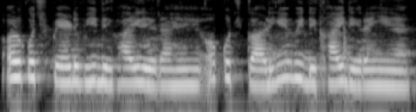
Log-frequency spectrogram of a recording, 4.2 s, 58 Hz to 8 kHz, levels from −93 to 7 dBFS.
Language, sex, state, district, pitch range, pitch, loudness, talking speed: Hindi, female, Madhya Pradesh, Bhopal, 190-245 Hz, 205 Hz, -16 LUFS, 230 wpm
